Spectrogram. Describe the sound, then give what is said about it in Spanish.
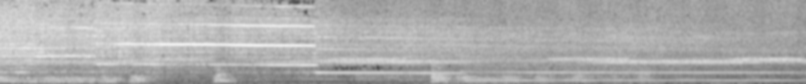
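At night, a dog barks in short, scattered bursts while the steady, shrill steam whistle of a sweet potato vendor hisses continuously in the background, with a wavering higher cry near the start. “Nos asusta y despierta al bebé y al perro.”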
